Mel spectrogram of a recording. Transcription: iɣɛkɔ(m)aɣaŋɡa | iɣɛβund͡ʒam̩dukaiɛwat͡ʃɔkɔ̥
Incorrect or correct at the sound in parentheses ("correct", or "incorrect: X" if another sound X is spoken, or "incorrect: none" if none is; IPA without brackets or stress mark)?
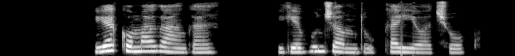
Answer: correct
